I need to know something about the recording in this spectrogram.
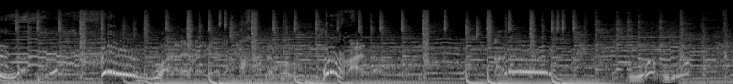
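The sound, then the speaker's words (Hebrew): A Dalmatian dog gives several short, pitched barks and yelps at irregular intervals, fairly loud, over a steady musical backing. “יש לה כלב דלמטי.”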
